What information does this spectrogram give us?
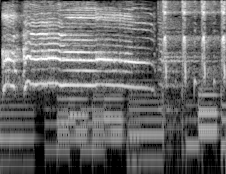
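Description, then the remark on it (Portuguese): A loud, drawn-out rooster-like crowing call, the call of the jeripoca, rings out over a short bouncing musical tune, then breaks into a few choppy bursts as the melody steps along. “O piu da Jeripoca.”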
